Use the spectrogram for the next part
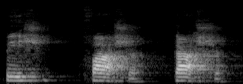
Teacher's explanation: Você observa que ao pronunciar essa palavra, eu tenho uma vogal E no meio dela e tenho um I. Só que esse I, muitas vezes, ele é falado de uma maneira tão breve, tão rápida, que a gente quase nem percebe. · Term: semivogal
